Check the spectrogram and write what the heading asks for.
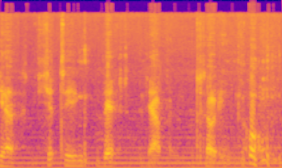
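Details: Adult man after a frontal-lobe stroke, with intact intent but non-fluent output, sometimes single utterances; Broca's aphasia (non-fluent aphasia).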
